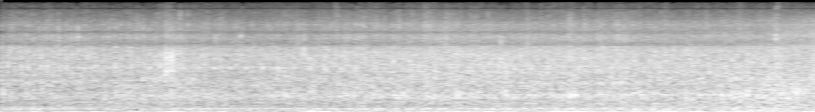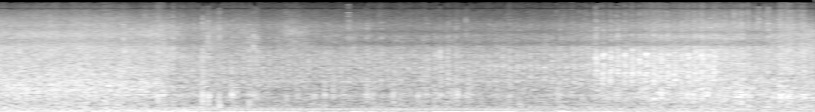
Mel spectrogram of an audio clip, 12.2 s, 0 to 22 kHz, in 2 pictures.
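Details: 2018 Massey Ferguson 2605H 4WD compact tractor, 310 hours, 8-speed mechanical shuttle: deep, even diesel rumble holding steady through the work, no knocks, misses or rattles; normal healthy running.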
